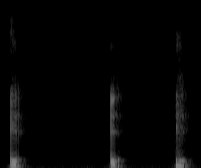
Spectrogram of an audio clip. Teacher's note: what is it called what is becomes reduced to what is the letter T in what changes to a sound closer to the letter D and the word it goes by so fast that it becomes very reduced to just a vowel sound plus a very fast held T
